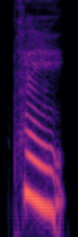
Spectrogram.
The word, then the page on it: 配: pèi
